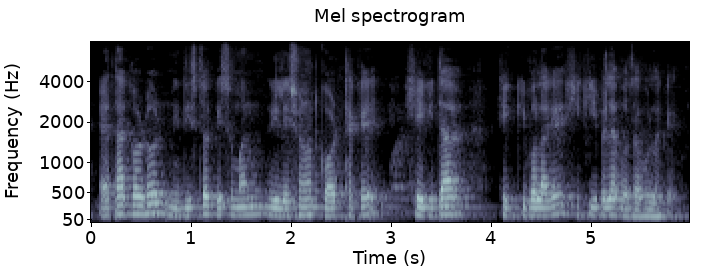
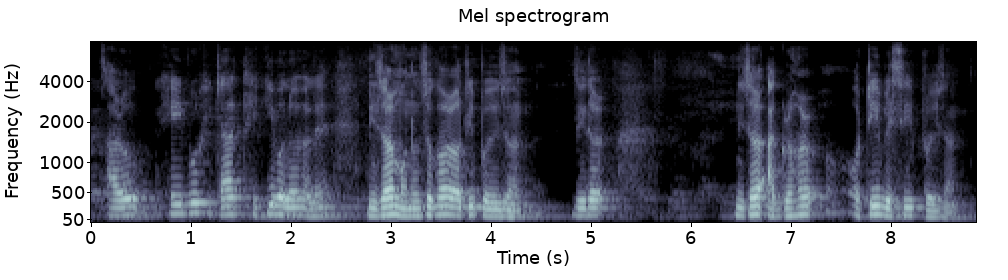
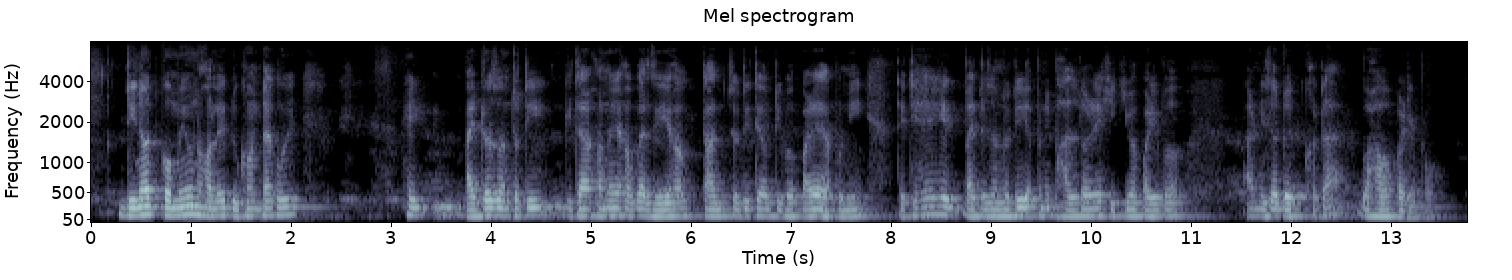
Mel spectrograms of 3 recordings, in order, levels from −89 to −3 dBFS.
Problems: background sounds at intervals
